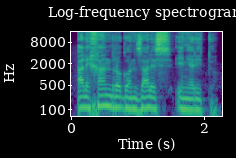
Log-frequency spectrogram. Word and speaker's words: Alejandro González Iñárritu: I like Alejandro González Iñárritu. I had to say it in in this Spanish accent because it makes no sense for me to say his name in a British accent.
